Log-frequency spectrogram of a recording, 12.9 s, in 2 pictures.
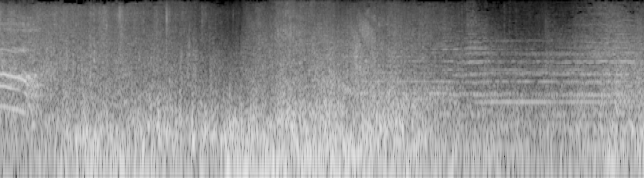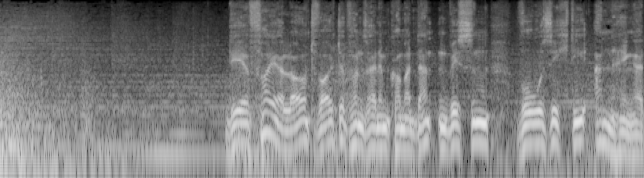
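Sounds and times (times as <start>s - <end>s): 
ship exploding: 0.0s - 7.9s
crackling debris: 0.0s - 10.1s
speech: 8.8s - 12.8s.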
